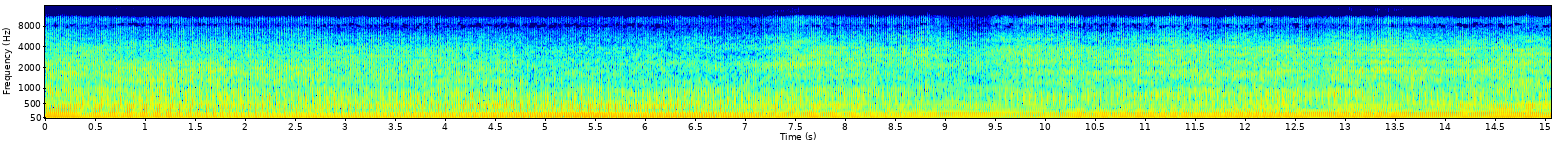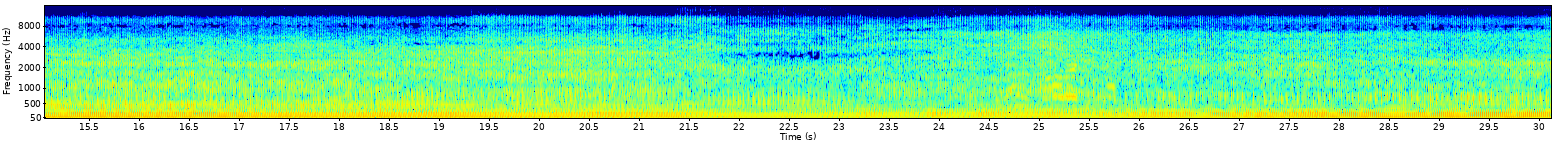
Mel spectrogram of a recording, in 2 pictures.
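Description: Tractor diesel engine running hard at high revs with a steady, loud note while its rear wheels spin in loose soil. The note thins slightly about seven seconds in. Voices sound underneath.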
